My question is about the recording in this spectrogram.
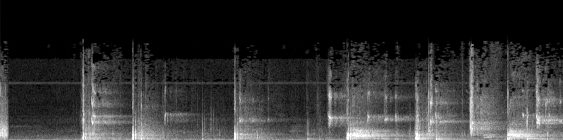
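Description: Tennis rally on a hard court: a tennis ball struck by rackets and bouncing, a string of sharp pops about a second apart over low stadium ambience.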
